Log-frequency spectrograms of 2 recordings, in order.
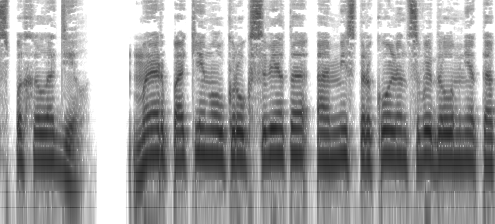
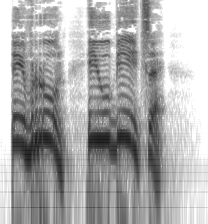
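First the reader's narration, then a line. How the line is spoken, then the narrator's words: Full-throated yell. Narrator (Russian): заорал я во всю глотку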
